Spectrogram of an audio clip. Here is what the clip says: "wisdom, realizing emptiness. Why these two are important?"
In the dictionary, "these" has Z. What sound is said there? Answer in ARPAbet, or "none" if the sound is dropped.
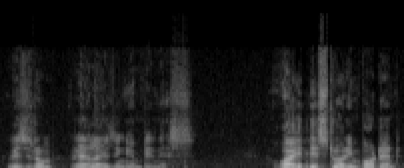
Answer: S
